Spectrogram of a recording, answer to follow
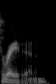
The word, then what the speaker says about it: Raiden: damn got him next we get to Ryden Raiden okay it's spelled Ryden usually and it's based in Japanese meaning it should be Ryden but it's Raiden anyways on that whole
